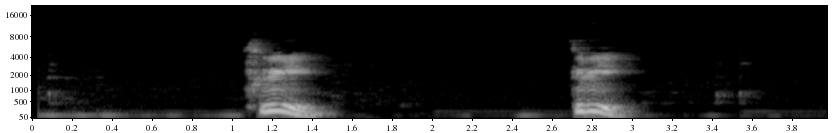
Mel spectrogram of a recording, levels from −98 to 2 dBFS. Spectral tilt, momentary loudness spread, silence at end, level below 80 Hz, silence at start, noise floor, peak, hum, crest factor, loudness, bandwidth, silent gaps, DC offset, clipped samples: -4.5 dB/octave; 17 LU; 1 s; -72 dBFS; 1.05 s; -84 dBFS; -16 dBFS; none; 20 dB; -30 LUFS; 7 kHz; none; under 0.1%; under 0.1%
